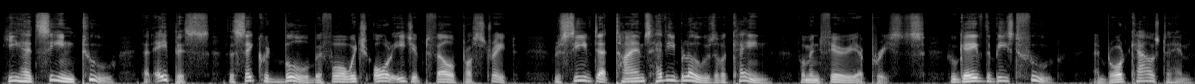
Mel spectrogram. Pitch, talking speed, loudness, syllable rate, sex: 120 Hz, 180 wpm, -19 LUFS, 4.7 syllables/s, male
